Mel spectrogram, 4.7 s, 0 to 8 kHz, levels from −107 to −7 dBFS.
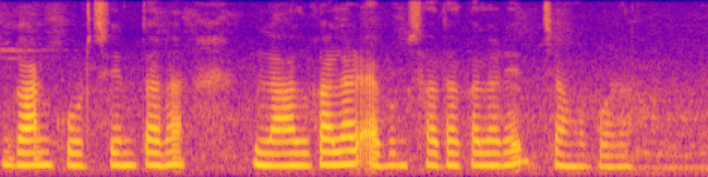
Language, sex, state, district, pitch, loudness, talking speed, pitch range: Bengali, female, Odisha, Nuapada, 205 Hz, -20 LUFS, 140 wpm, 190-210 Hz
